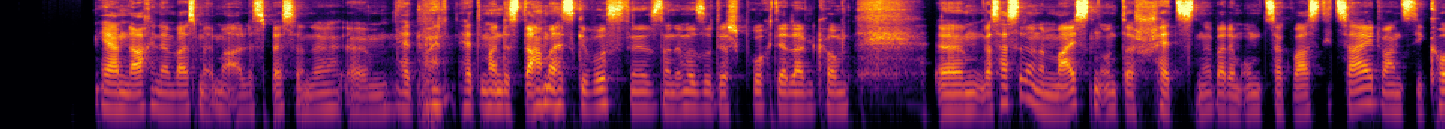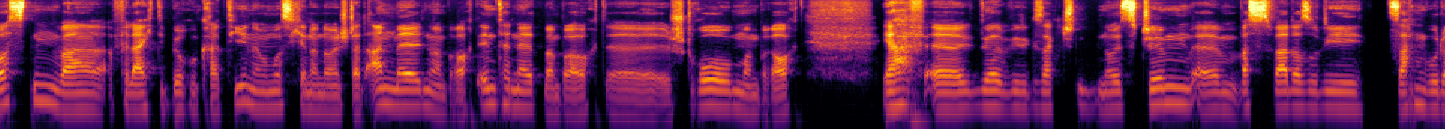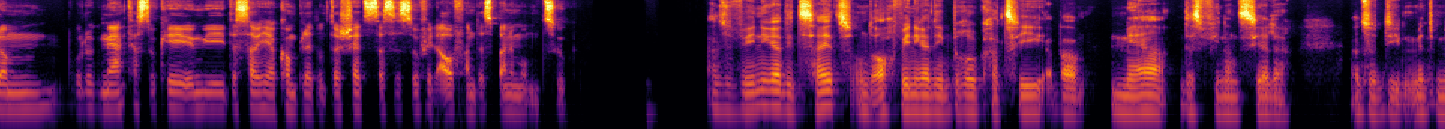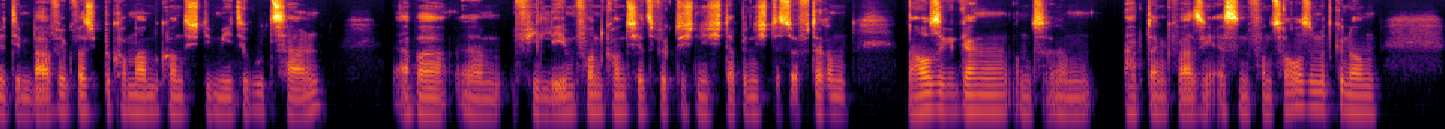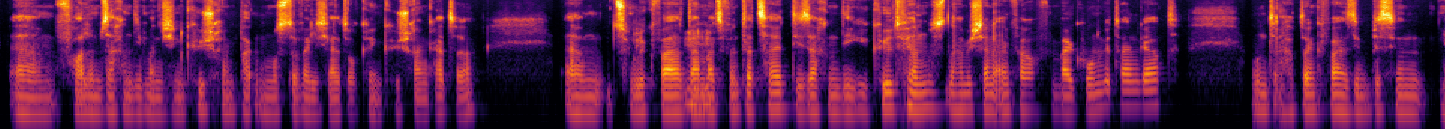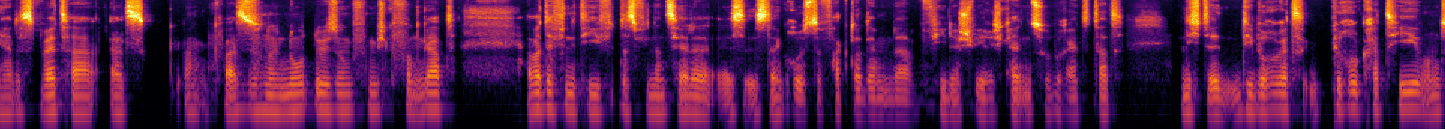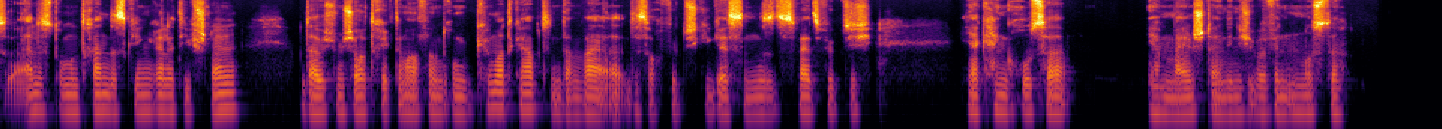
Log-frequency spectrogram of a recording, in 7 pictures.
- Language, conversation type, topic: German, podcast, Wie war dein erster großer Umzug, als du zum ersten Mal allein umgezogen bist?
- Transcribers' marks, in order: laughing while speaking: "Hätte man hätte man das damals gewusst"; laughing while speaking: "werden mussten"; laughing while speaking: "so"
